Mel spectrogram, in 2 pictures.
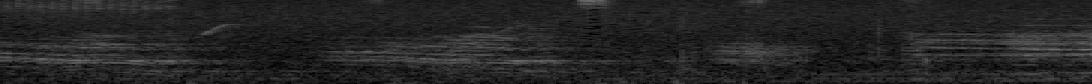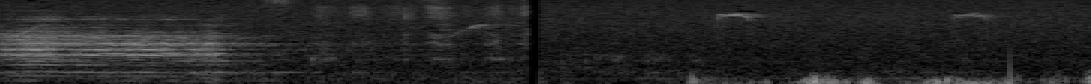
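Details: Deer in the wild at the start of the rut; a drawn-out, harmonic bellowing roar swells over several seconds to a loud peak, then fades, followed by low thumps and rustling near the end.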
